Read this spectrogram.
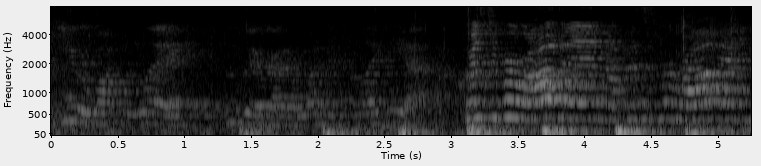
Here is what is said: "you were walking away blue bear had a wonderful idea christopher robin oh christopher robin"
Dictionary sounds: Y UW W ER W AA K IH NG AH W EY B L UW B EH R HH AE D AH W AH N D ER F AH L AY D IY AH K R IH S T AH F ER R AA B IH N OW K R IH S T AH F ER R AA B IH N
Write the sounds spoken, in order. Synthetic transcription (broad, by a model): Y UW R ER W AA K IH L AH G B UW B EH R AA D AH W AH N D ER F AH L AY D IY AH K R IH S T AH F ER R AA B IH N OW K R IH S T AH F ER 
